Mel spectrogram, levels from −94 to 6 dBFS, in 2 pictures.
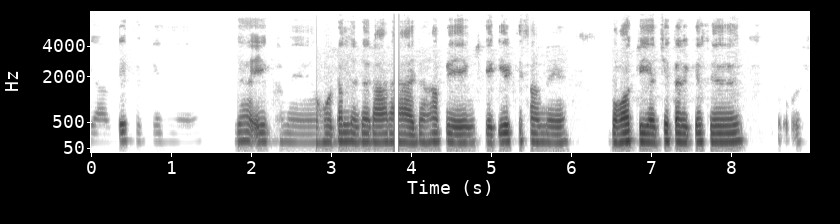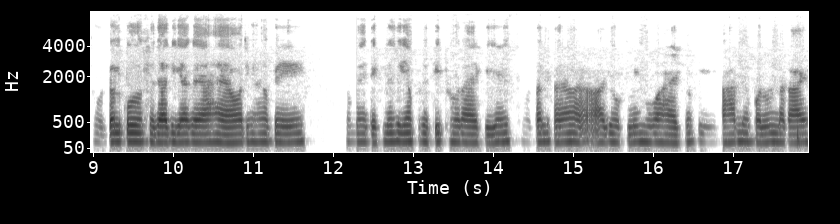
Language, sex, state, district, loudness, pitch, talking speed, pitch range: Hindi, male, Bihar, Supaul, -26 LUFS, 140 Hz, 205 wpm, 135-145 Hz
